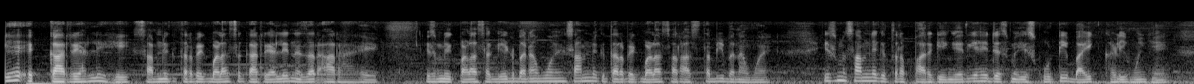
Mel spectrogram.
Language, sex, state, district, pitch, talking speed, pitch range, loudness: Hindi, male, Bihar, Purnia, 120 Hz, 265 wpm, 115-135 Hz, -23 LUFS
